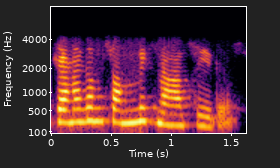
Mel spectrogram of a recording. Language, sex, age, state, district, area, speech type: Sanskrit, female, 45-60, Kerala, Thrissur, urban, conversation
